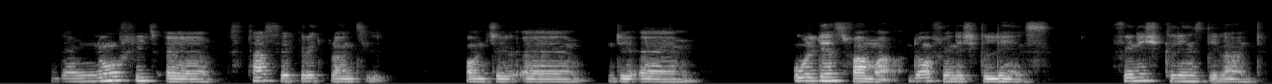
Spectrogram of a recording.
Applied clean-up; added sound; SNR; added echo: none; none; none; reverberation time 0.2 s.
